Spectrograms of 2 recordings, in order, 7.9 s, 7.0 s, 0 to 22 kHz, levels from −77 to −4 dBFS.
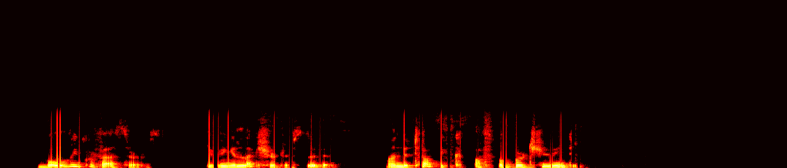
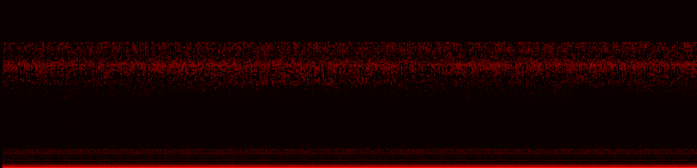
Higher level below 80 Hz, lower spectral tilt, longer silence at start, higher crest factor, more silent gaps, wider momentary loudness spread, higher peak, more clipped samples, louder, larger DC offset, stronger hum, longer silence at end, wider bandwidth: about the same, -50 dBFS vs -50 dBFS; first, -9 dB/octave vs -5 dB/octave; first, 0.4 s vs 0.05 s; first, 18 dB vs 10 dB; neither; first, 12 LU vs 0 LU; first, -2 dBFS vs -38 dBFS; neither; first, -18 LUFS vs -50 LUFS; neither; second, none vs 60 Hz at -50 dBFS; first, 2.1 s vs 0 s; second, 7.2 kHz vs 17 kHz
